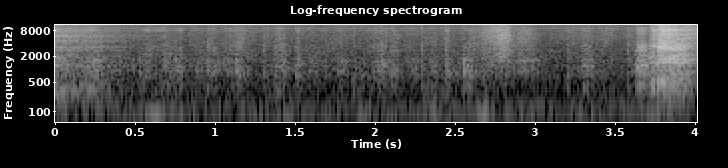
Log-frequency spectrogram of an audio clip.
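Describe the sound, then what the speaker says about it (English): A Venvstas Carbon T fountain pen with a broad stainless steel nib writing on paper, faint close scratchy strokes in short irregular runs, ending with a louder rustle. "So here we go with the writing sample for the Venvstas"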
